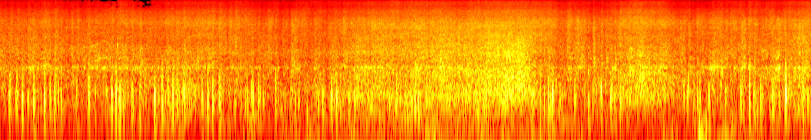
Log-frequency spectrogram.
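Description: Steady crackling scrape of skiing over hard-packed snow, with wind rushing on the microphone, a little louder about midway.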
